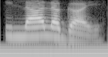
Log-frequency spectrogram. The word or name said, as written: ilalagay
